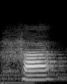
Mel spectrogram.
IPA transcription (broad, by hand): ʁ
